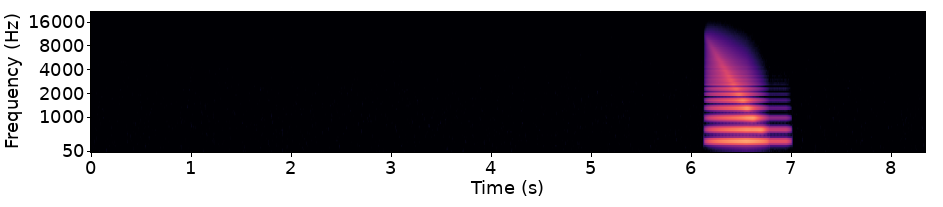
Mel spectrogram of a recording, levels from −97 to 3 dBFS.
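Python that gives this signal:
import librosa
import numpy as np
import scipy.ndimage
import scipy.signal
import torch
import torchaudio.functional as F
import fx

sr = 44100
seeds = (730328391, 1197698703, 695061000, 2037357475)

y = fx.sub_voice(sr, note=64, wave='saw', cutoff_hz=500.0, q=3.1, env_oct=4.5, env_s=0.63, attack_ms=425.0, decay_s=0.23, sustain_db=-23.0, release_s=0.06, note_s=0.82, slope=12)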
